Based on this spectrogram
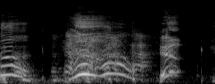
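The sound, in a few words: imitated hiccup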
